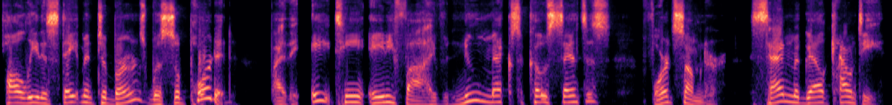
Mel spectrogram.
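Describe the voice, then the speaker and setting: A man's voice: fairly high pitch, big pitch swings, a little slow, a little mellow, no room sound. Emphatic man presenting history research, dry sound. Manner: emphatic, checks in with rhetorical right and okay. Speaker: history show host. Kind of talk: presenting research to listeners, partly reading prepared notes.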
